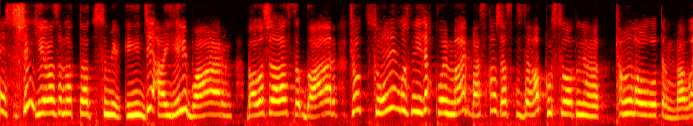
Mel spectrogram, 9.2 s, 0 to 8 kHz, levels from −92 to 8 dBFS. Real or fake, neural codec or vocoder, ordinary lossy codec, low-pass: fake; codec, 24 kHz, 0.9 kbps, WavTokenizer, medium music audio release; none; 7.2 kHz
